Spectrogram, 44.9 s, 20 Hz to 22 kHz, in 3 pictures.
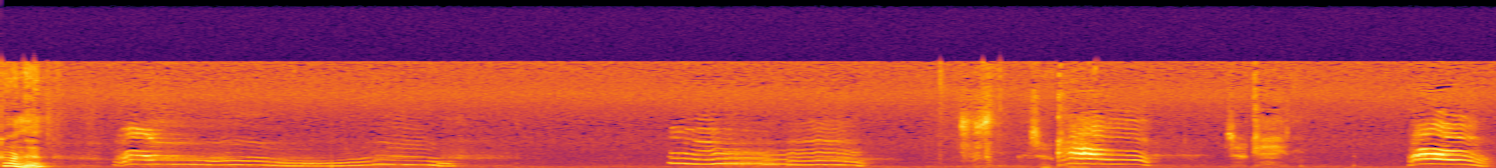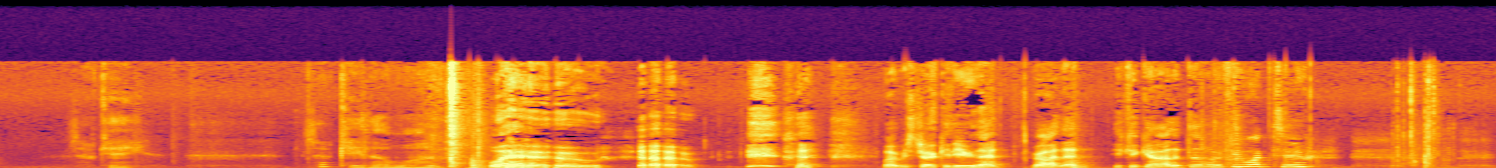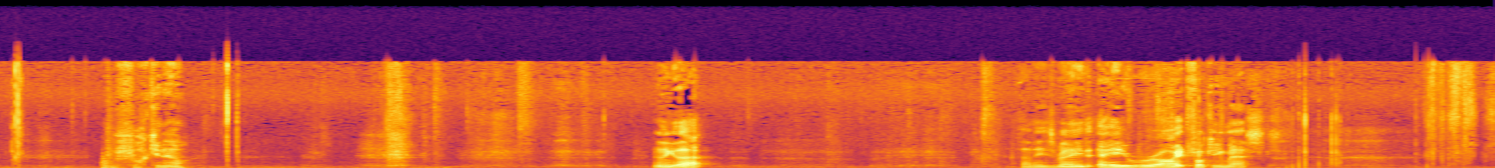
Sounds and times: Speech: 0.0 - 0.6, 18.0 - 21.1, 23.8 - 28.2, 31.0 - 31.9, 36.4 - 37.0, 40.1 - 42.6
Cat: 1.1 - 4.6, 6.7 - 8.7, 10.6 - 11.6, 14.1 - 15.0.

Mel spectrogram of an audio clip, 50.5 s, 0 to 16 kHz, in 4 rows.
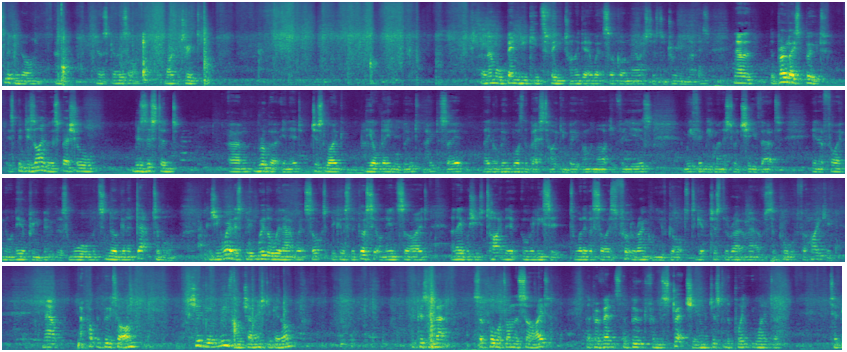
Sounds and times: Speech: 0.0 - 3.2, 7.1 - 42.5, 43.4 - 50.5.

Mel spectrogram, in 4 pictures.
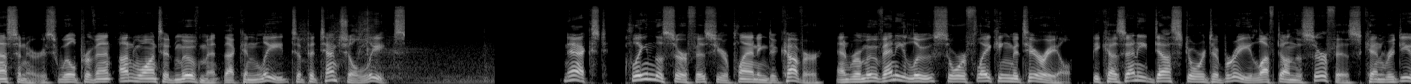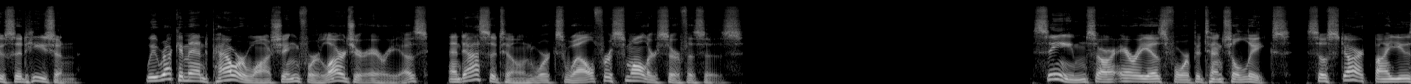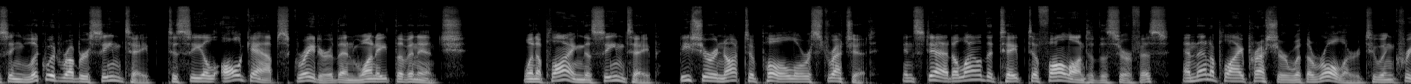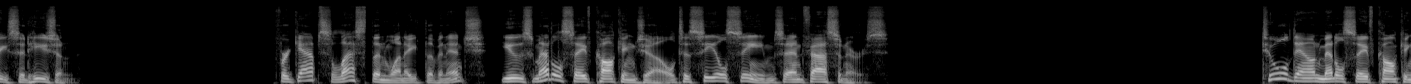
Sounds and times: Speech: 0.0 - 4.1, 5.6 - 14.9, 15.6 - 21.6, 24.5 - 43.2, 45.1 - 51.3, 55.0 - 56.4.

